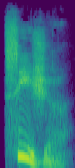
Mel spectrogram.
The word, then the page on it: seizure: British English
